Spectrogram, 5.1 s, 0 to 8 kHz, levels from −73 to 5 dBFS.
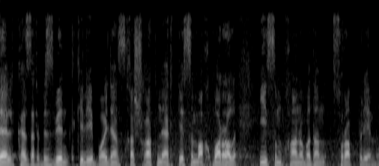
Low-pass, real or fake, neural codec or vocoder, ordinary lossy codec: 7.2 kHz; fake; vocoder, 44.1 kHz, 128 mel bands, Pupu-Vocoder; none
